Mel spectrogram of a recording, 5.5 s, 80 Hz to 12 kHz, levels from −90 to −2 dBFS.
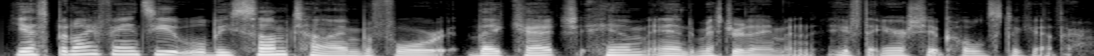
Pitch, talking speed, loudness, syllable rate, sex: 145 Hz, 230 wpm, -18 LUFS, 5.6 syllables/s, male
